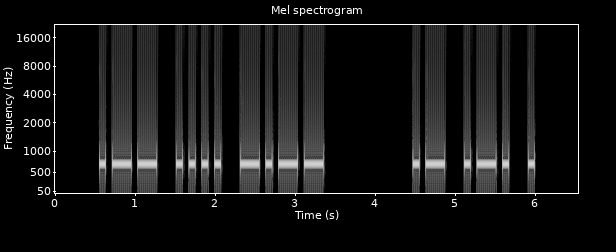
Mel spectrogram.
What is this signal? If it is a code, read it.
Morse code, heard as a keyed tone, about 16 wpm, 700 Hz. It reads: WHY ARE
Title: 2x Word-Spacing - Sentences from Top 200 Words - 15wpm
